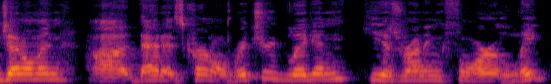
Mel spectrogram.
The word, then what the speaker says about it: Ligon: I keep mispronouncing your name. It's Ligon, right?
